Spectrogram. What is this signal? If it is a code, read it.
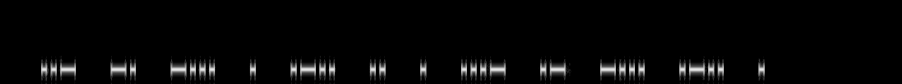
Morse code, heard as a keyed tone, about 25 wpm, spaced as for 16 wpm, 700 Hz. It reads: UNBELIEVABLE
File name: Pinocchio / Pinocchio ch3 10 25 ik1hge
